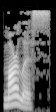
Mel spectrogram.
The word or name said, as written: marlys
